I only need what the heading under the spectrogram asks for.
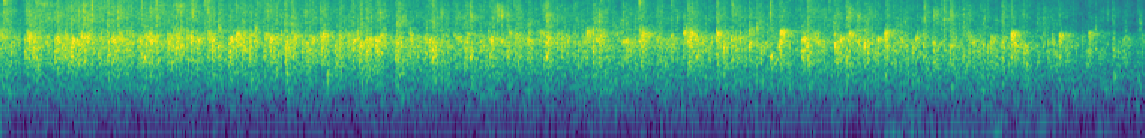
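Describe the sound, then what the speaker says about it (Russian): An audience at a show where models are presented applauds steadily: a loud, continuous mass of clapping that holds level for nearly ten seconds with no voices over it. "Встречайте аплодисментами."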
